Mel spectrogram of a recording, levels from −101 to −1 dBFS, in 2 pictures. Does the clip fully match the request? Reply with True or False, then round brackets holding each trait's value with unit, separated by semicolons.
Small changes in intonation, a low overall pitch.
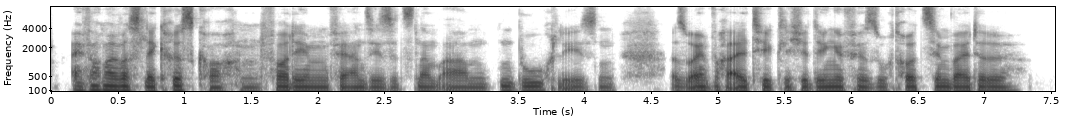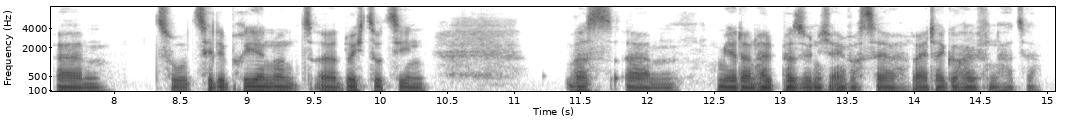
True (1.3 semitones; 90 Hz)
